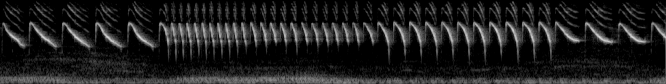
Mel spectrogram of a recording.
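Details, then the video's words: Canary tutor song used to teach young canaries the 'ngriwik' style and get them singing vigorously: a run of clear, high, whistled notes sweeping downward, then a fast buzzy trill of about two seconds, then quicker descending sweeps repeated several times a second. "Masteran Kenari Paud Belajar Bunyi Ngriwik, Pancingan Kenari Muda Agar Bunyi Gacor"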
